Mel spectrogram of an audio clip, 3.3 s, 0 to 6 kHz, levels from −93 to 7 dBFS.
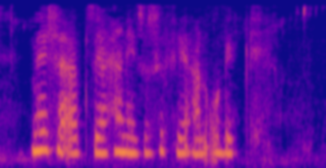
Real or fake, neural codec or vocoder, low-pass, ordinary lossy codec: fake; codec, 24 kHz, 3 kbps, HILCodec; 5.4 kHz; MP3, 32 kbps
